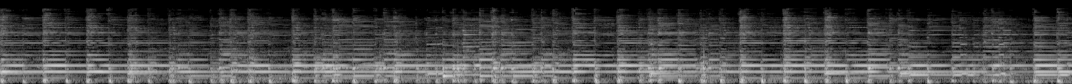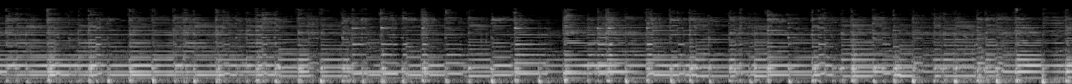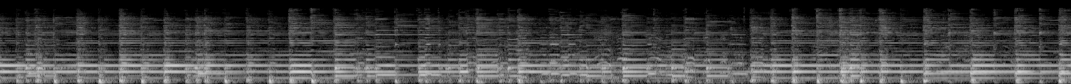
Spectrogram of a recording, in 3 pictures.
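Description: Kutyapi, the Maguindanao two-stringed boat lute, played fast, with a steady drone under a quick, repeating plucked melody.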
